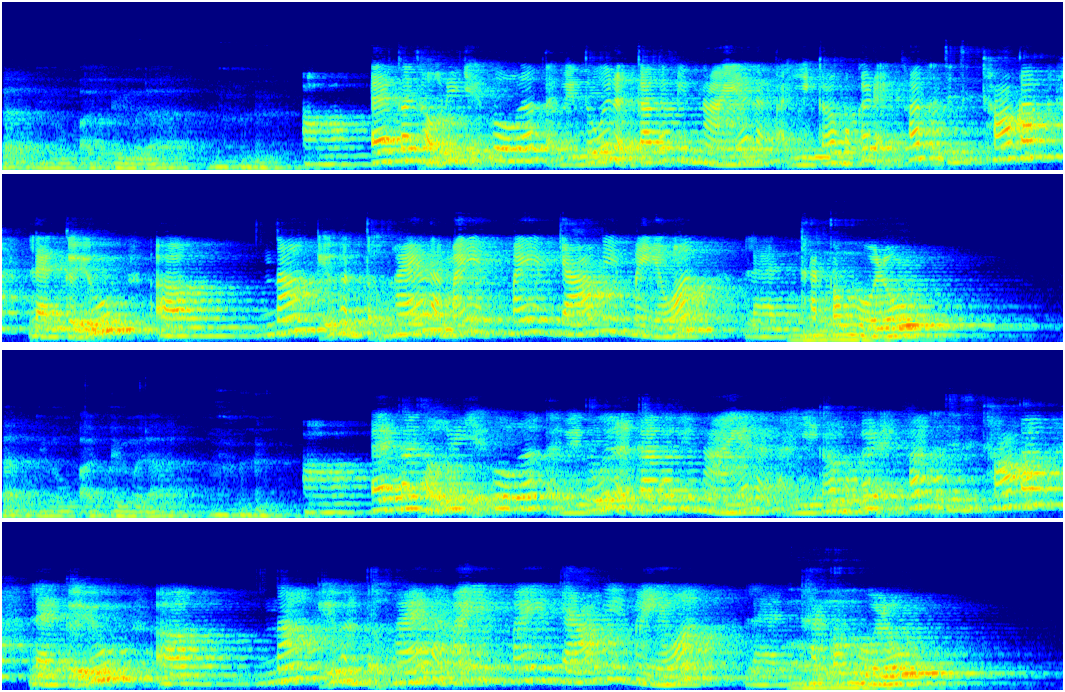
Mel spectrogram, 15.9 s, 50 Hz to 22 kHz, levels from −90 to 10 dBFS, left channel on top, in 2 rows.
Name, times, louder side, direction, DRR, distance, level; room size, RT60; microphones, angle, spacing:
voice 1, 0.0-2.0 13.8-14.6, equal, 40° right, 1 dB, 7.5 m, -32 dB
voice 2, 2.3-13.2 13.5-14.8, left 2 dB, 55° left, 3 dB, 7.2 m, -24 dB
30.0 x 19.0 x 9.5 m, 1.5 s
head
